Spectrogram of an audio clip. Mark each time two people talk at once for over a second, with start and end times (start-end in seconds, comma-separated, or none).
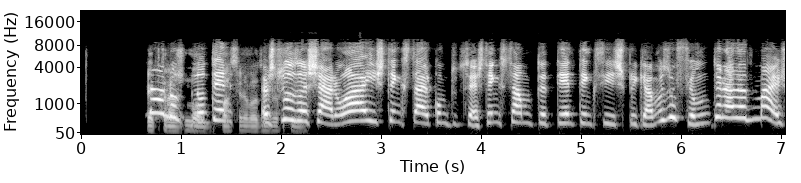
0.7-2.3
